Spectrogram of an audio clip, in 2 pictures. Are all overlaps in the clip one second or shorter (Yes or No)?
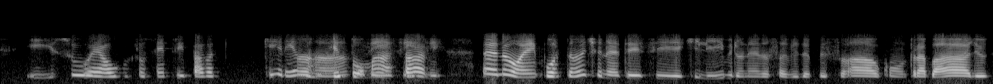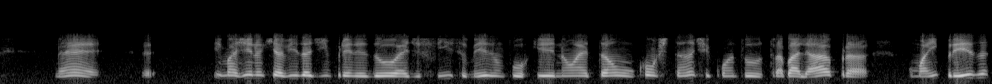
No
